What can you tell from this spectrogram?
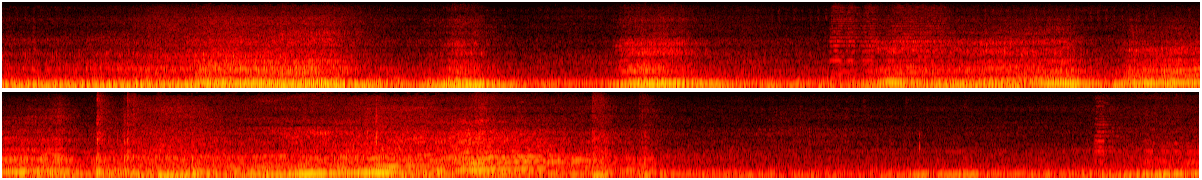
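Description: Several cars pulling away one after another, their engines revving up in repeated rising sweeps of pitch as each accelerates off.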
